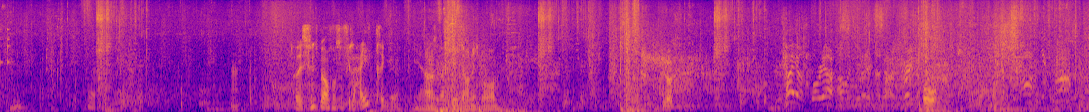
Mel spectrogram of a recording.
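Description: A gun fires loud single shots.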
